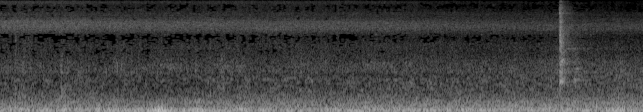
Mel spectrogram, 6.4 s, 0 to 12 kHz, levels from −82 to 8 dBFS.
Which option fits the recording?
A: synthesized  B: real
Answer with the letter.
B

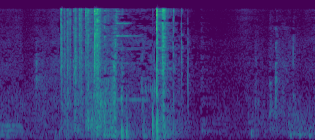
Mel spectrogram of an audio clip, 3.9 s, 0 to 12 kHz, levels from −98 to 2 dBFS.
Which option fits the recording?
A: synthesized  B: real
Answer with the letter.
B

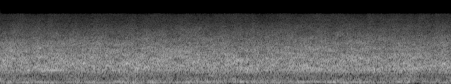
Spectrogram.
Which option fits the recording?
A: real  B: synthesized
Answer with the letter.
B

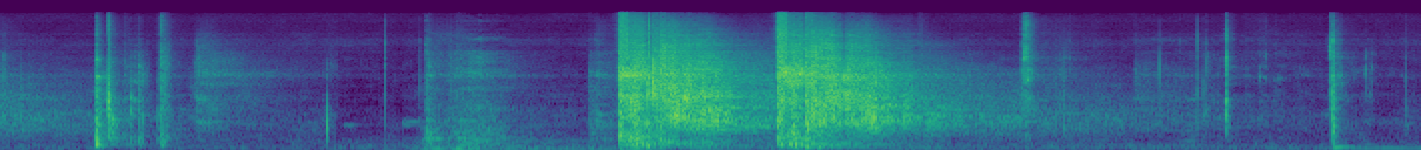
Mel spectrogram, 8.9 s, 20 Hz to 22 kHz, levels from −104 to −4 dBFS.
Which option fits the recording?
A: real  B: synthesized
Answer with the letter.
B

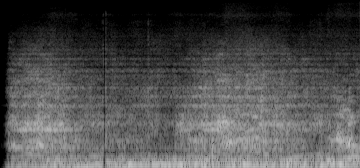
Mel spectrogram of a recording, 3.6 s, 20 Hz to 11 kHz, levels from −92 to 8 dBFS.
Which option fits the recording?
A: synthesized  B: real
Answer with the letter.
A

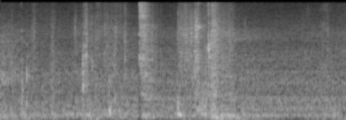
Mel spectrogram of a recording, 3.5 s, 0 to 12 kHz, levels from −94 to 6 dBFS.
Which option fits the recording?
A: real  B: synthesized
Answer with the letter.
A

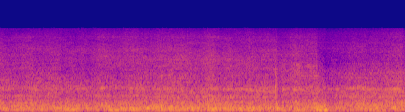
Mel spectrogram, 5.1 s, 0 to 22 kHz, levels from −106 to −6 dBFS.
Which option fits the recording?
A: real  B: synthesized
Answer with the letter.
B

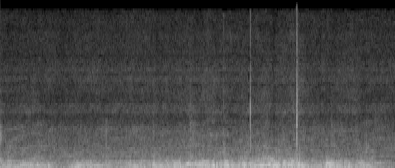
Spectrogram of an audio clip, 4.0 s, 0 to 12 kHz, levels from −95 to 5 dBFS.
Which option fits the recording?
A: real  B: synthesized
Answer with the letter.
B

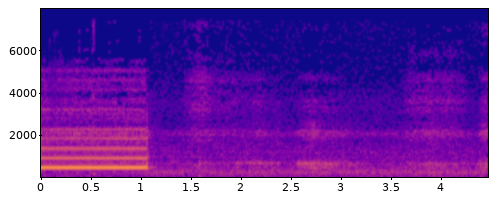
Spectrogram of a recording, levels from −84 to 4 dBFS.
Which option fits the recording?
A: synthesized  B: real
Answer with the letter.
B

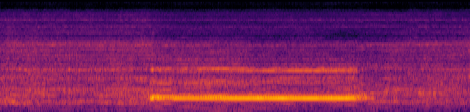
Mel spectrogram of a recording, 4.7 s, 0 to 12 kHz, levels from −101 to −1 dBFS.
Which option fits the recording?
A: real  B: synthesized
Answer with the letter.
B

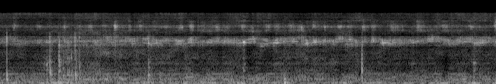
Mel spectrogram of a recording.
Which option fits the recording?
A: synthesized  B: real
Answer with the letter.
A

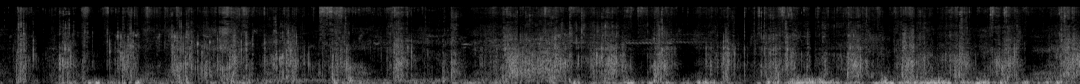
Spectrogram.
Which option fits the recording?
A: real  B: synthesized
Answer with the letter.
A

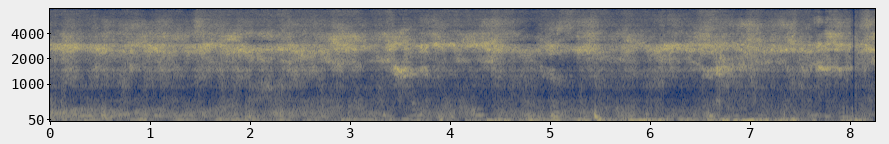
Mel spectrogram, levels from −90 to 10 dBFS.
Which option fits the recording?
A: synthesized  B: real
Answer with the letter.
A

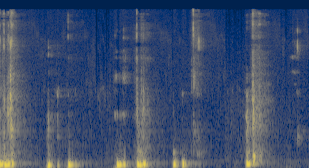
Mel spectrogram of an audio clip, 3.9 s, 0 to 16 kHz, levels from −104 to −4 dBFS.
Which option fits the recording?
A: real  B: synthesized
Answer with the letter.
A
